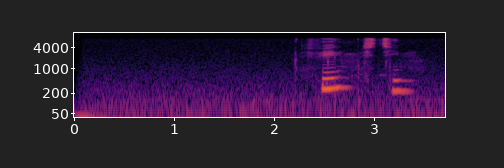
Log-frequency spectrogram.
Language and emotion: Russian, sad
